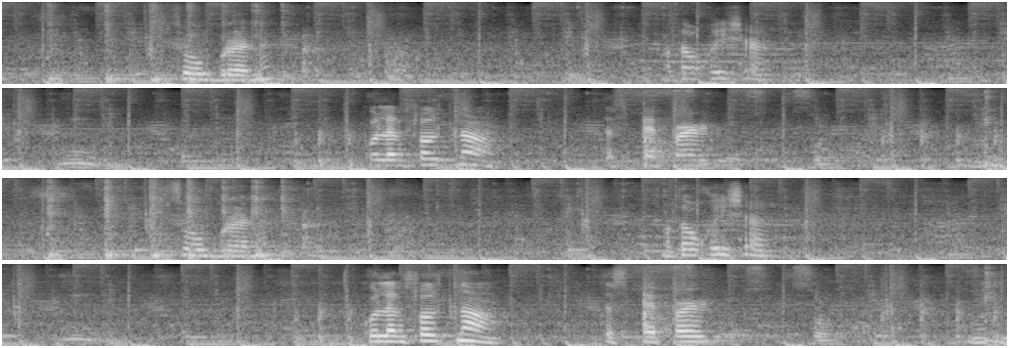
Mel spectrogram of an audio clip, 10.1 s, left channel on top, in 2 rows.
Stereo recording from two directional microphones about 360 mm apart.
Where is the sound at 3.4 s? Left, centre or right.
Centre.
